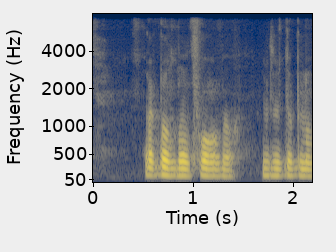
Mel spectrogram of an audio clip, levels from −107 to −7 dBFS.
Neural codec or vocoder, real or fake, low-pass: autoencoder, 22.05 kHz, a latent of 192 numbers a frame, VITS, trained on one speaker; fake; 7.2 kHz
